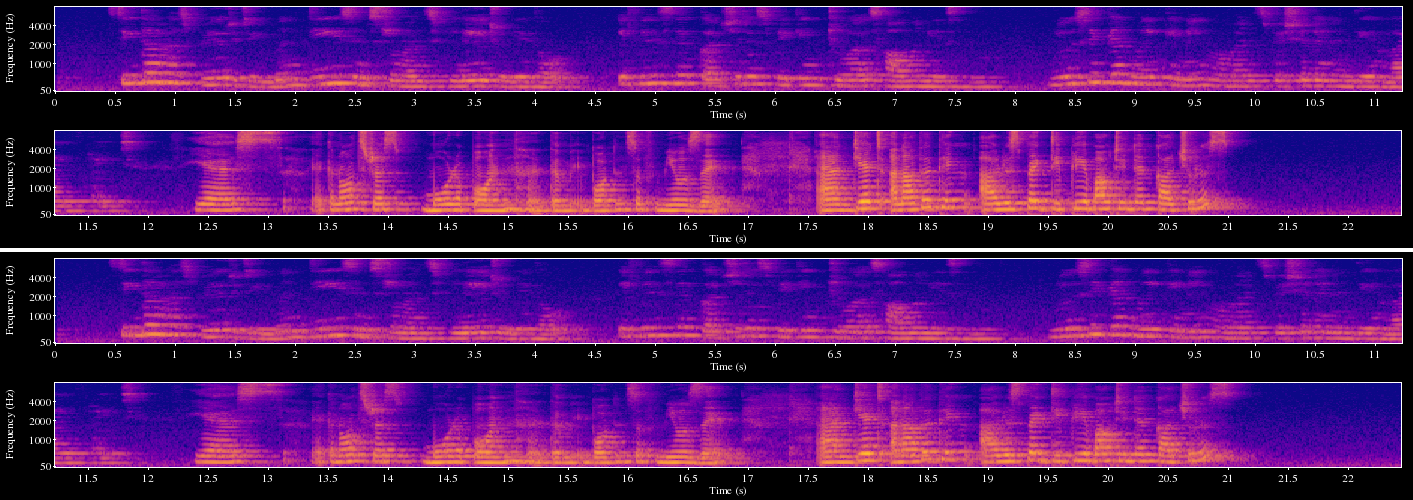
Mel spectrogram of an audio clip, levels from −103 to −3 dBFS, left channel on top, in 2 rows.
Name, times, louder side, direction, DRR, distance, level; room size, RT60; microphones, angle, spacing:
voice 1, 0.5-4.2 4.7-7.8 8.3-11.9, left 2 dB, 80° left, -4 dB, 0.9 m, -42 dB
voice 2, 12.4-13.1 13.4-21.0, left 2 dB, 45° left, 9 dB, 0.4 m, -31 dB
4.1 x 3.6 x 3.2 m, 0.67 s
head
